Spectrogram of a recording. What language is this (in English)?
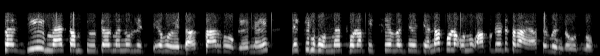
Punjabi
